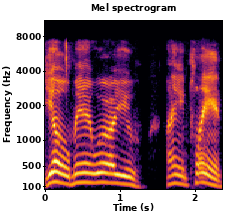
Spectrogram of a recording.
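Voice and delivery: high-pitched, loud screaming. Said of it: "he's just screaming like".

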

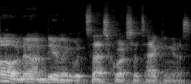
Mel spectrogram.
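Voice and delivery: ordinary talk

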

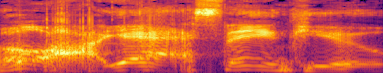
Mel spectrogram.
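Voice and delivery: put-on very slow, drawn-out grouchy monster puppet voice. Retelling what a grouchily voiced woman says in a show: grouchy voice. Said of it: "this really grouchily voiced woman".

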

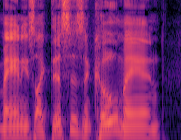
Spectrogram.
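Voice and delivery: ordinary delivery

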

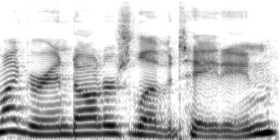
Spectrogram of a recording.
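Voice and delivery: plain

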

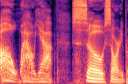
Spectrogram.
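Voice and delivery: mock overly enthusiastic, too eager tone. Retelling an apology to a biker: imitating own overly enthusiastic apology. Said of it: "Like that".

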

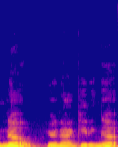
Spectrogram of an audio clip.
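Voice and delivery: normal talking voice

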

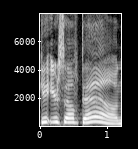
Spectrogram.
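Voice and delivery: acted mocking jeer. Retelling how we taunted him, acting out our mocking voice. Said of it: "our mocking voice being like".

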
